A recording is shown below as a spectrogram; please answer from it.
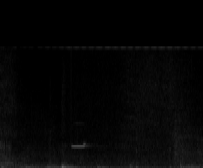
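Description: Quiet room tone with one brief, faint electronic beep about three-quarters of a second in, just after a soft low thump.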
